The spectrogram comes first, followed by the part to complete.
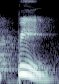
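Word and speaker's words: π: Ini bacanya pi, pi, ya.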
